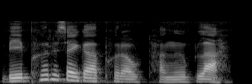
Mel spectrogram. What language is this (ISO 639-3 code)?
brx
